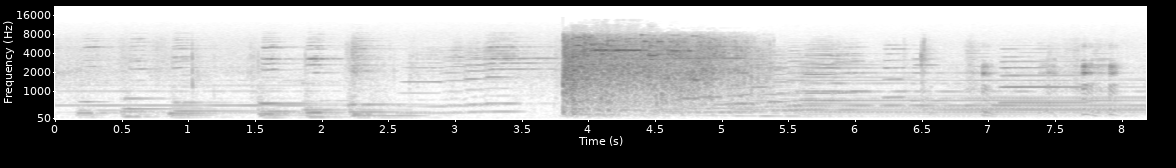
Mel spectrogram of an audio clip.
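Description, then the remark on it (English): A glass display case is smashed with a sudden loud, bright crash, followed by a few seconds of tinkling, ringing shards as debris settles. Brassy music plays before and after the break. “We'll have to break the case.”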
